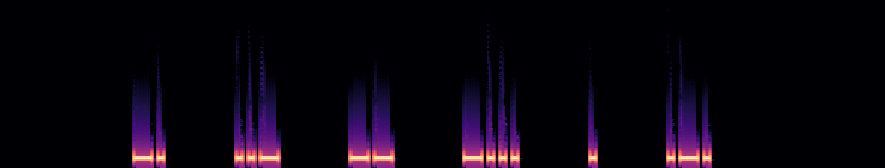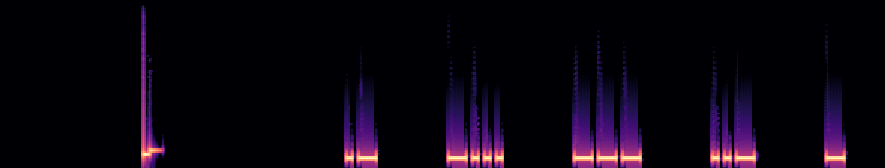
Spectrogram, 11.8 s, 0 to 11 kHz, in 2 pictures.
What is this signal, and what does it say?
Morse code, heard as a keyed tone, about 32 wpm, spaced as for 14 wpm, 700 Hz. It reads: NUMBER ABOUT
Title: 4x Character Spacing - Top 500 Words - 30wpm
